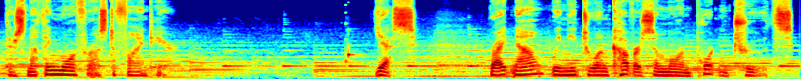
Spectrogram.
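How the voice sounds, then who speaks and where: A man voicing a calm, sharp young detective in a game, laying out his reasoning in a composed, analytical way. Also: mid-range voice, unhurried, long pauses, over music, natural voice.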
